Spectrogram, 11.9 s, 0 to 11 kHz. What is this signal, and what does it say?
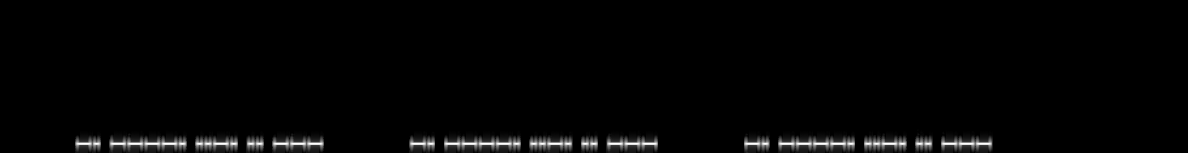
Morse code, heard as a keyed tone, about 28 wpm, 700 Hz. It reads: N9FIO N9FIO N9FIO
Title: USA Call Signs - 5 Characters - Repeated 3x - 28wpm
